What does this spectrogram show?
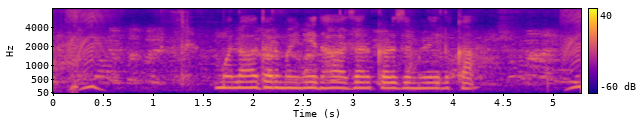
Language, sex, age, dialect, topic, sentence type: Marathi, female, 18-24, Standard Marathi, banking, question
